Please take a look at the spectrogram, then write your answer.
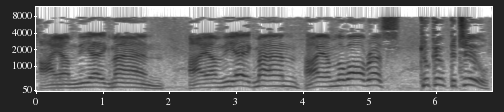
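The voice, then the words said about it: Sung impression of a band. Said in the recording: “impersonation ... The Beatles”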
